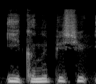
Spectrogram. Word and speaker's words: иконопись: Что же касается ударения в слове «иконопись», то это традиция. Вот такова традиция, монастырская традиция. Так говорили, наверное, и в XIV веке. И мы с вами ведь прекрасно знаем, что монастырь — это государство в государстве, это свой мир, это царство единомышленников, людей, которые свято хранят свои традиции. Поэтому вот эти неудобные ударения — тем не менее, вот в этой среде сохраняются. И поэтому иконопись до сих пор остается иконописью и не превращается в иконопись.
